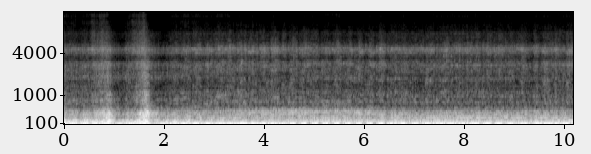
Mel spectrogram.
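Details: Engine after restoring spark to the coil, fuel pressure 50 after prime, running very rich and sneezing fuel: low idle surging and dipping unevenly about two pulses a second, never settling; rough, unstable idle.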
